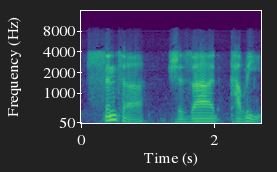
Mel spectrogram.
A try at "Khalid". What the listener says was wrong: Close enough. Good. It's good enough. Sintah Khalid, but it's, you don't have the KH is sort of like the Arabic Khalid, but it's okay.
